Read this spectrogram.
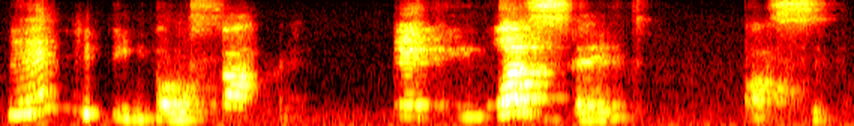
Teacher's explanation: it goes up then down on the last word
